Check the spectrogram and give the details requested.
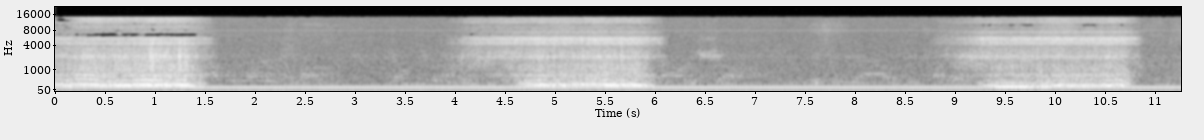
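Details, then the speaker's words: Adult woman, a child's mother, snoring: rough, rumbling snores about every four to five seconds, roughly 13 a minute, over a steady room hum. "definitely snoring. That's your mommy, Riley."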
